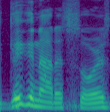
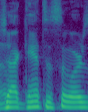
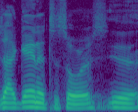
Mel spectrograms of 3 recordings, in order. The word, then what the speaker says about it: Giganotosaurus: of that one super big dinosaur is actually pronounced. So now we know that it's Giganotosaurus, not whatever the fuck I said last time. Gigantosaurus or some shit. Giganotosaurus.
